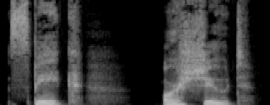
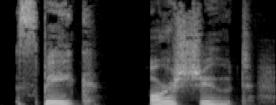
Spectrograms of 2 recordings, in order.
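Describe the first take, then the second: First: "Speak or shoot?" asked at normal pace, "Speak" lifted; insistent demand; repeated as a question. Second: Each word slow and deliberate, "speak or shoot" drawn out; cold, measured ultimatum. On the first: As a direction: press him with the question again. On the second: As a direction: lay down the dare slowly. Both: Acted. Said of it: "she asked again".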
